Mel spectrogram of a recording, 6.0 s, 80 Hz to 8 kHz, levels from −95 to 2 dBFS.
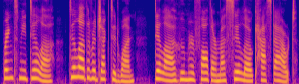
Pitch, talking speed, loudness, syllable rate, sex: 235 Hz, 150 wpm, -18 LUFS, 4.7 syllables/s, female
